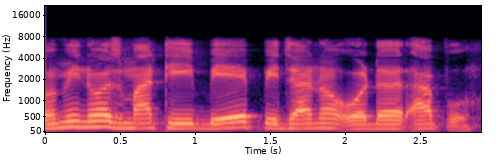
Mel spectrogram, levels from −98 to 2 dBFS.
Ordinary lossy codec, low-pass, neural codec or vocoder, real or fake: none; none; none; real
